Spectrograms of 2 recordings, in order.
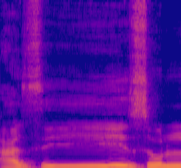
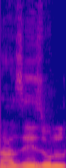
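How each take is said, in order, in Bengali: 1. মাঝের ব্যঞ্জনটি একটি সাধারণ গুঞ্জনধ্বনি z। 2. মাঝের ব্যঞ্জনটি একটি নরম th-এর মতো শব্দ।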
